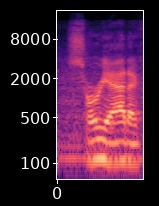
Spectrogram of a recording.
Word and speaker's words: psoriatic: So psoriatic arthritis begins with a P. So it's Psoriatic.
